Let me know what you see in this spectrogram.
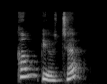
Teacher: the primary stress is on pew, and also com and ter are weak stress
